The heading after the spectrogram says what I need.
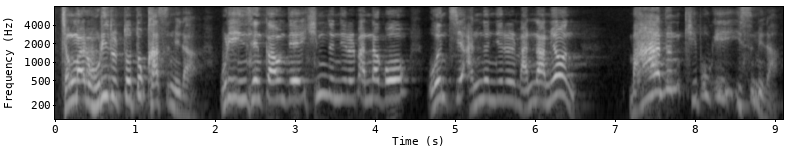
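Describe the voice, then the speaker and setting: High-pitched lively male pastor preaching. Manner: preaching with swings between loud declaring and soft low asides; reads scripture aloud slowly. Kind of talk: Sunday sermon.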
